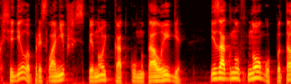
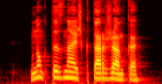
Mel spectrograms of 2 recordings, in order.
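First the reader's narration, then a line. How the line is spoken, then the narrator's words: Snapped. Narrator (Russian): огрызнулась Алена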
